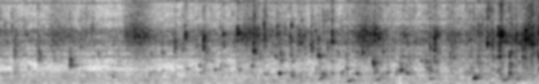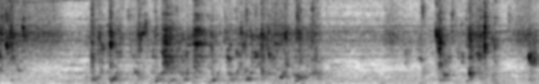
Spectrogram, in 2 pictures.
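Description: Water poured from a plastic bottle into a pan on a gas stove, a steady pouring sound broken by irregular small splashes.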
